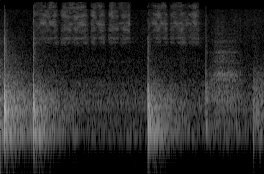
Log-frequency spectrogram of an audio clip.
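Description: Handwriting during a fifth-grade math exercise sounds as close, scratchy pen or pencil strokes in short bursts, each starting with a soft tap, separated by brief pauses.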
